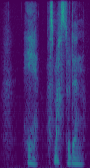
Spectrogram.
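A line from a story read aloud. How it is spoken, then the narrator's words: Quiet hiss. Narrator (German): zischte ich leise, als würde Mars schlafen und ich wollte sie nicht wecken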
